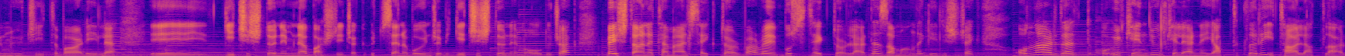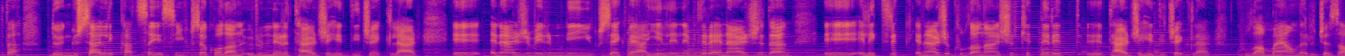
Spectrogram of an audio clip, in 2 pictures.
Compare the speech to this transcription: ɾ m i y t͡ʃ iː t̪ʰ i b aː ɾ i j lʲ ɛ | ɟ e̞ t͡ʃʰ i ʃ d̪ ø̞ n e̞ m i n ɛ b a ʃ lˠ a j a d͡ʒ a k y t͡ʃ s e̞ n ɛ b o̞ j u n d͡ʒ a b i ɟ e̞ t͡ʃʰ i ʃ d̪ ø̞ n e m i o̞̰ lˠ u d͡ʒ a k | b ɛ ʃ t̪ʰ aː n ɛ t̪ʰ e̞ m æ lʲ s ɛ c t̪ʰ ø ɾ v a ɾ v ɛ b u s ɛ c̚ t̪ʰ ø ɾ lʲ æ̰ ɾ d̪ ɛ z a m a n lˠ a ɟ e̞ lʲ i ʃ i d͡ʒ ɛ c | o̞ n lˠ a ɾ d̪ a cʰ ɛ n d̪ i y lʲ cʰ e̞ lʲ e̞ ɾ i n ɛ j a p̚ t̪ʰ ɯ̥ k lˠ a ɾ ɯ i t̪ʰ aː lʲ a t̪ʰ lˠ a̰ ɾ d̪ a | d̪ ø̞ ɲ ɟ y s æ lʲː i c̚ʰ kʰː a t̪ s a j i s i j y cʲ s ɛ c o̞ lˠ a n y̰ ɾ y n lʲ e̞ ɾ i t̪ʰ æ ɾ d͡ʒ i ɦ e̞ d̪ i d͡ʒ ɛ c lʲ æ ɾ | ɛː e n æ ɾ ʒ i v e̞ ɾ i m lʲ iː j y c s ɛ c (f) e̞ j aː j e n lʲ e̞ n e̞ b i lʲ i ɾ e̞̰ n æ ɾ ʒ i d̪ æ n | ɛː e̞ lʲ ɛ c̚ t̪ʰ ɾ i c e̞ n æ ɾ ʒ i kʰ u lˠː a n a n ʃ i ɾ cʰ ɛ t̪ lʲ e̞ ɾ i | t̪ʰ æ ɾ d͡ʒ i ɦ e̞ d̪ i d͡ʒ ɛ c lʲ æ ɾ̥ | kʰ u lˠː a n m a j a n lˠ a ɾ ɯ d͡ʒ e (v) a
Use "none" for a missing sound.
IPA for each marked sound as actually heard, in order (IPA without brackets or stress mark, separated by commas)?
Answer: v, z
